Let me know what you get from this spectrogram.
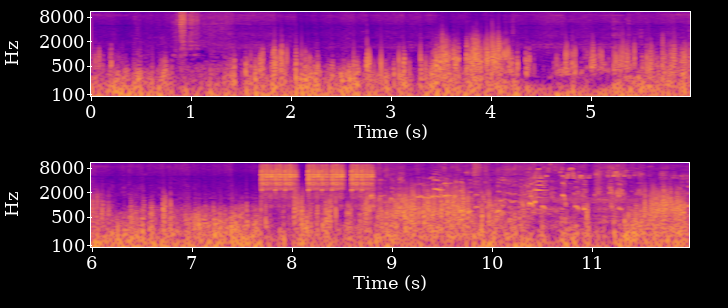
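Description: Heavy wind rumble and passing vehicle noise with some rustling, and no clear animal voice.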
